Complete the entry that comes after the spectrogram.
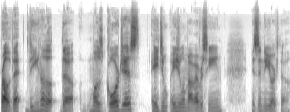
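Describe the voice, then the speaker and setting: An American-accented man speaks at a medium pitch with a dark, mellow tone and ordinary pitch variation on a very clean recording with a silent background. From Texas. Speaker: podcast host. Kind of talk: casual chat. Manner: fast.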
